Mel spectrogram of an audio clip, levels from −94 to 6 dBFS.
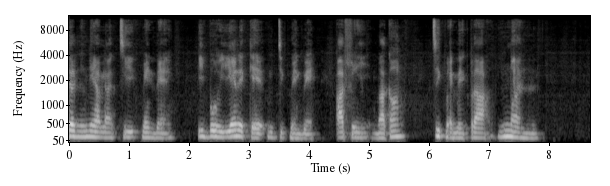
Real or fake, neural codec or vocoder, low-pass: fake; codec, 24 kHz, 1.5 kbps, HILCodec; 10.8 kHz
